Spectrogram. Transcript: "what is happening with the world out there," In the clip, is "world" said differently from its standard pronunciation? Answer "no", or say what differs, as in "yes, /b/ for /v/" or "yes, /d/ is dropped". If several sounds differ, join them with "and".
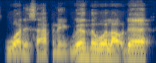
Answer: yes, /d/ is dropped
